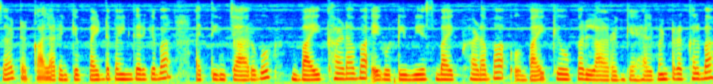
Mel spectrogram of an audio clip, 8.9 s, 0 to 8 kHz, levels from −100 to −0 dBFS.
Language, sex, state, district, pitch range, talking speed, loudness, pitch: Bhojpuri, female, Uttar Pradesh, Ghazipur, 165-185 Hz, 195 wpm, -18 LUFS, 175 Hz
